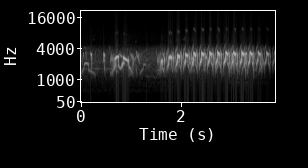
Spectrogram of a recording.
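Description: A small songbird sings a bright, high-pitched song alone: a few scattered chirps, then a fast, steady run of repeated warbling notes, clear.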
